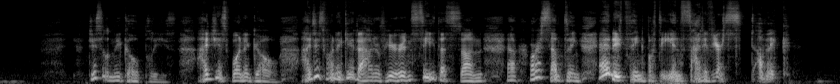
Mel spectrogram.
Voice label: Male Begging

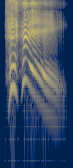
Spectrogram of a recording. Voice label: Female Fight Appear; Mighty Party; Android

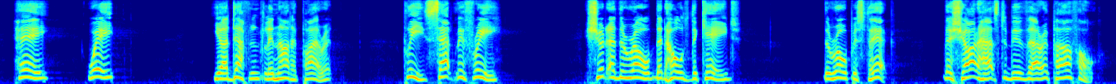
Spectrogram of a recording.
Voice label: Voice Dialog; we are the dwarves gamerip 2016

